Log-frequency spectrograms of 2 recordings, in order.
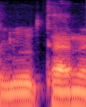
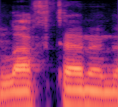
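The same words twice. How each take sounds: First: It is said the American way, starting with 'loo'. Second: It is said the British way, starting with 'left'. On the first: "they say lieutenant in U S" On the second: "you guys say lieutenant"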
